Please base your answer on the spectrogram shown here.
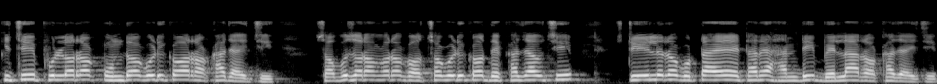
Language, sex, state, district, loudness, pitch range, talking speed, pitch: Odia, male, Odisha, Nuapada, -12 LUFS, 180-210 Hz, 100 wpm, 205 Hz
